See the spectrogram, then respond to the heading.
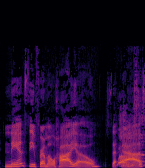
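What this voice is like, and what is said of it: Put-on Ohio accent. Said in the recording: “You said that with an Ohio accent. ... I just totally went Ohio.”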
